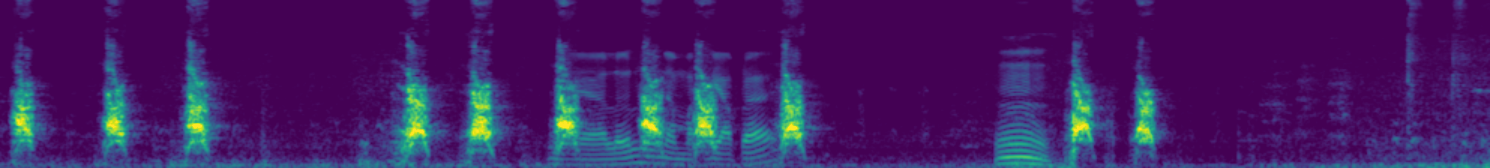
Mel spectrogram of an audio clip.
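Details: Vietnamese bobtail puppy barking boldly at the camera: quick, high yaps about twice a second, mixed with a drawn-out, wavering whine under the barks and a longer yelping howl midway, then more yaps.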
